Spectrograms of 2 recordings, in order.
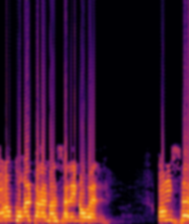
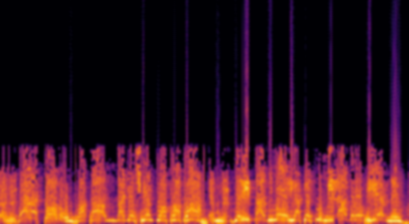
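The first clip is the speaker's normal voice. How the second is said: higher, rising preacher's cry, shouting praise; fiery preaching; 4 semitones higher, 4 dB quieter than usual. Real, not acted. Preacher testifying to the congregation, full-force preaching. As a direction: preach it out with building fervor.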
